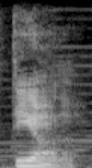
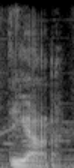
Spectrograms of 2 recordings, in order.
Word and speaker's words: Diana: And which is the way you pronounce that, by the way. It's Diana. I don't care what the other YouTubers say. It's Diana. Anyway, obsessive compulsive owner with 10 of me.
